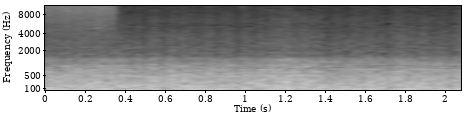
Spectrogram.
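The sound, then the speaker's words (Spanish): Steady, unbroken noise like untuned TV static, heavy in the low end with a soft, even rush that never changes in level, heard alone without any voices. “Un ruido constante y uniforme como el del aire acondicionado. O la tele, sin sintonizar. El ruido blanco.”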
